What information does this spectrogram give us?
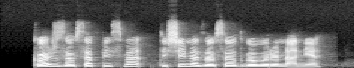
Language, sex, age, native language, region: Slovenian, male, 18-29, Slovenian, Coastal Karst region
